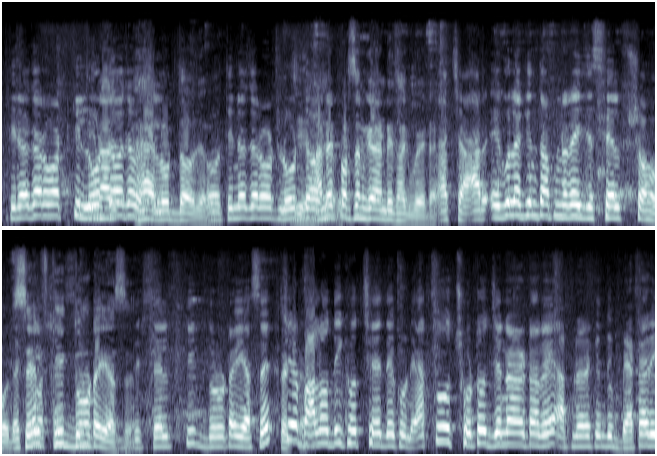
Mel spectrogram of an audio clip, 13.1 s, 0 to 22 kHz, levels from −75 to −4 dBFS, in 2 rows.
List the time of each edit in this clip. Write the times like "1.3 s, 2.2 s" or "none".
9.3 s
